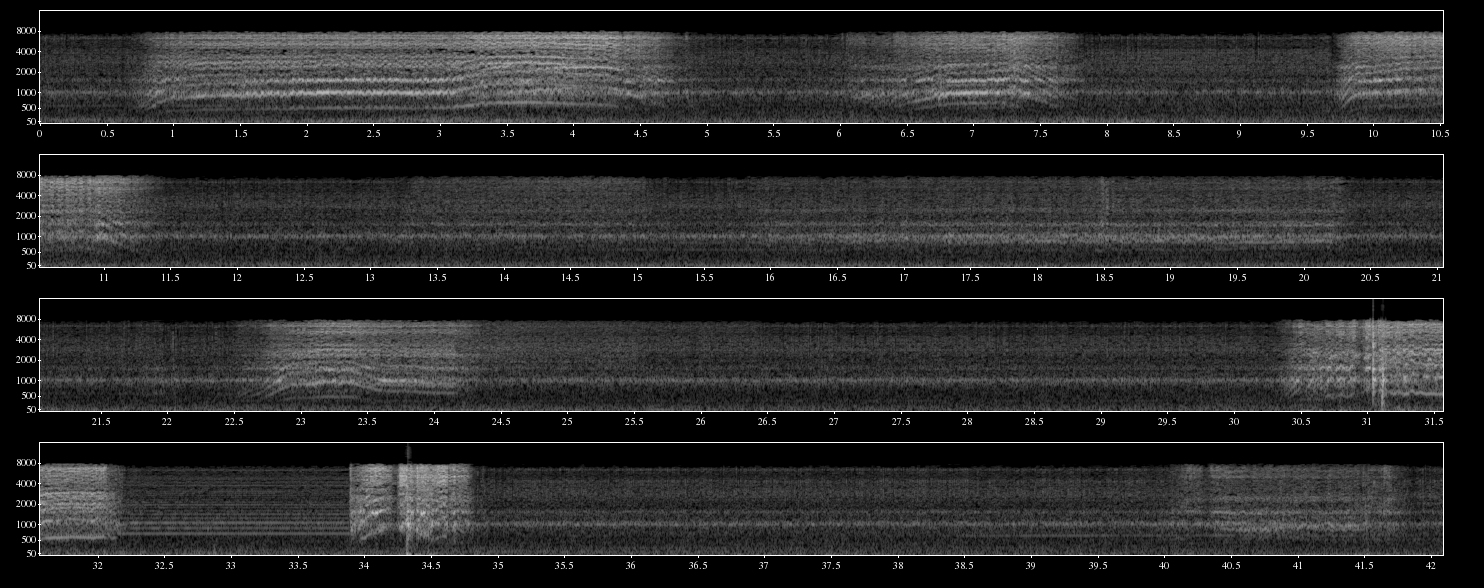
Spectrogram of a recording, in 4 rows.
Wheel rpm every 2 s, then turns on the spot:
40, 110, 50, 70, 20, 70, 20, 30, 40, 50, 10, 60, 10, 0, 0, 110, 30, 50, 0, 0, 40.
24-26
